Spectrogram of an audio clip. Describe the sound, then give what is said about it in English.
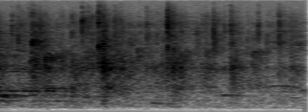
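An audience at a worship service claps together in a steady, dense patter of many hands, fairly soft, continuing throughout without any talking. “You ought to clap your hands and thank God that he is our shepherd.”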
